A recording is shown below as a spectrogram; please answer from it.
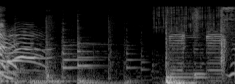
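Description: Background music: held notes fade away, then a new louder phrase comes in sharply near the end. A short gliding, voice-like sound trails off at the very start.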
